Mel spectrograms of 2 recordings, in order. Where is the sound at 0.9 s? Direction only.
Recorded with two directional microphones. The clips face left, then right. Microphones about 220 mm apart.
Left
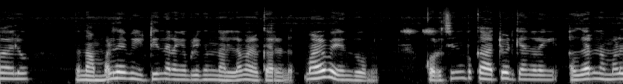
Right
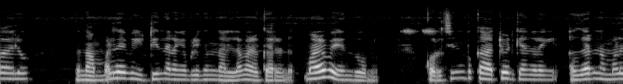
45° left (ahead or behind).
